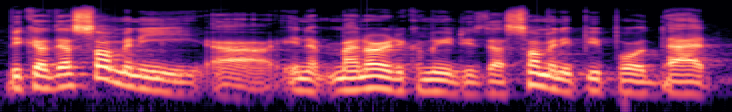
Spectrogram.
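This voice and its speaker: A man from Zambia, a guest on a studio talk show, telling a story in a relaxed, gracious way. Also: lowish voice, fast talker. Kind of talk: casual interview chat. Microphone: studio mic.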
